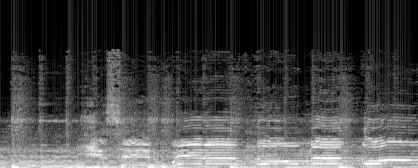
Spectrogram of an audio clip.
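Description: A man singing into a handheld microphone over instrumental backing music with a steady beat; the voice comes in about two seconds in with long held notes.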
